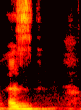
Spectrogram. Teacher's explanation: حمزہ کو زا کے ساتھ ملانا ہے، زا میں سیٹی والا حرف ہے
